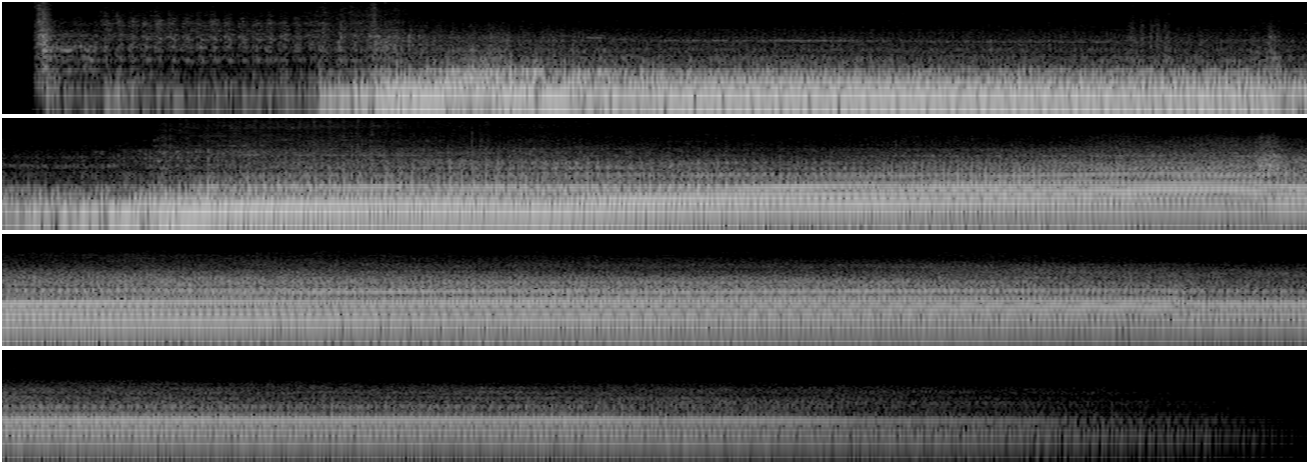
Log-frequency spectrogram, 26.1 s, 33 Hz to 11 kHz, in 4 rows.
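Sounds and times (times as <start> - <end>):
muscle car V8 engine: 0.2 - 25.8.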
